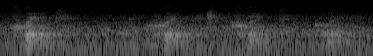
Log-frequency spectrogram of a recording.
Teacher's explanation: In the case of tune, the aspiration happens during the yod, tune, tune, which of course is why it's easy for it then to become tune in some people's speech. In the case of quick, the aspiration happens during the W sound.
